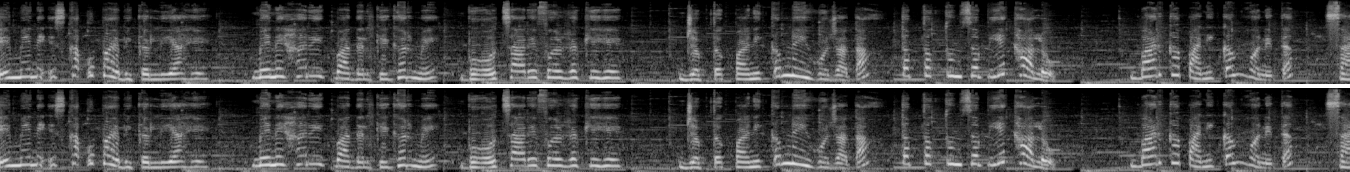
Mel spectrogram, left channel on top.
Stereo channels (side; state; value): both; identical; correlation 1.00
